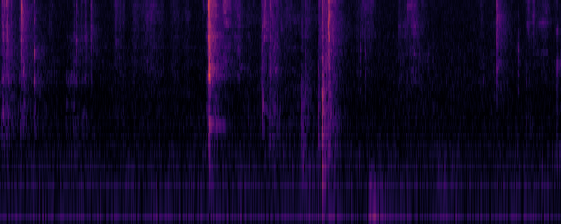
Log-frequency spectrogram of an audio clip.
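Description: Scissors snipping through crinkled tissue paper to trim the excess from the edge of a card panel. There are several scattered snips, with the two sharpest about one and a half and two and a half seconds in.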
